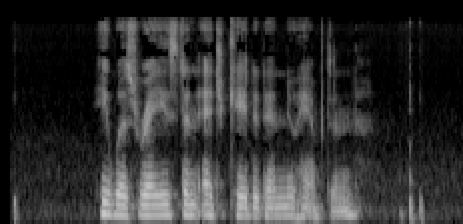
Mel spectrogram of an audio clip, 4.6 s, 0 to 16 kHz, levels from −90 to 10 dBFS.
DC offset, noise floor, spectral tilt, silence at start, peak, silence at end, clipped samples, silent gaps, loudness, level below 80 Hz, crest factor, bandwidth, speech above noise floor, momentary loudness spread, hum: under 0.1%; -63 dBFS; -5.5 dB/octave; 1 s; -4 dBFS; 0.45 s; under 0.1%; none; -22 LUFS; -62 dBFS; 20 dB; 11.5 kHz; 42 dB; 20 LU; none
